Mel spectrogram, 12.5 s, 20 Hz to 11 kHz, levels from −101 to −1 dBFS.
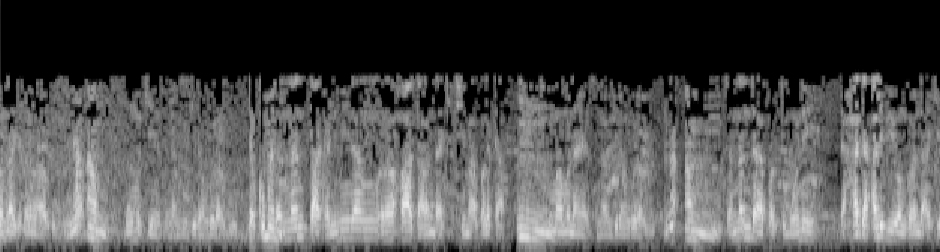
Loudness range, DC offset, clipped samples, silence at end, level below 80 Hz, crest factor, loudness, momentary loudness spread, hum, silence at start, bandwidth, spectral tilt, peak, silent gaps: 4 LU; under 0.1%; under 0.1%; 0 s; -76 dBFS; 20 dB; -21 LUFS; 11 LU; none; 0 s; 4.1 kHz; -9.5 dB/octave; -2 dBFS; none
